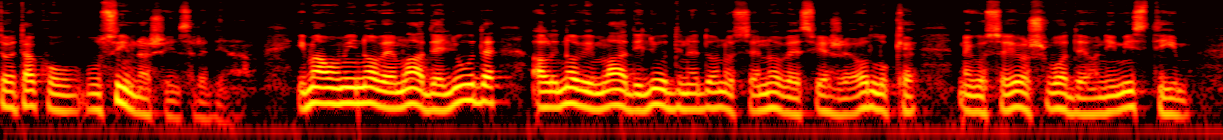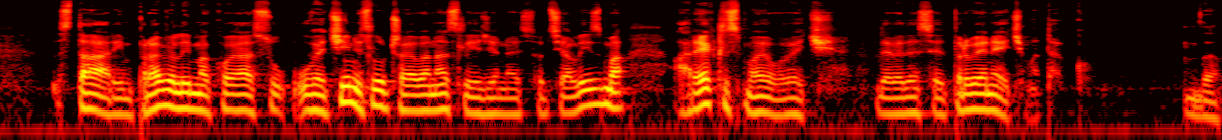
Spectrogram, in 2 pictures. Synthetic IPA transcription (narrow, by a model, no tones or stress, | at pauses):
t̪oːjet̪ako̞ːusʋiːmnaʃiːmsɾed̪inama | imaːmo̞miːno̞ʋe̞mlˠaːd̪eʎuːd̪e̞ | a̰lino̞ʋimlˠaːd̪iʎuːd̪ine̞d̪o̞no̞se̞no̞ʋe̞sʋʲje̞ʒe̞o̞d̪lˠuke̞ | ne̞ɡo̞se̞jo̞ʃʋo̞d̪eo̞niːmist̪iːm | st̪aːɾiːmpɾaʋilimakʰo̞jasuṵʋe̞t͡ɕinislˠut͡ʃaje̞ʋanasljed͡ʑe̞naiso̞t̪sializmaaɾe̞klismoe̞ʋoʋe̞t͡ɕd̪eʋe̞d̪e̞seːt̪̚pr̩ʋe̞ːne̞ːt͡ɕemot̪ʰḁko̥ː | d̪a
